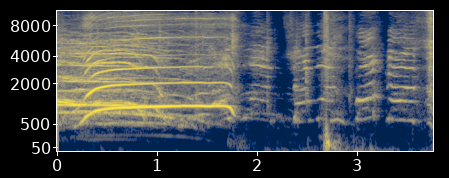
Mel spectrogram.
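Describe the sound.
A comedy-show audience bursts into a loud, sustained cheer of whoops and high shouts. The cheer breaks off abruptly into scattered individual yells and voices talking.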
